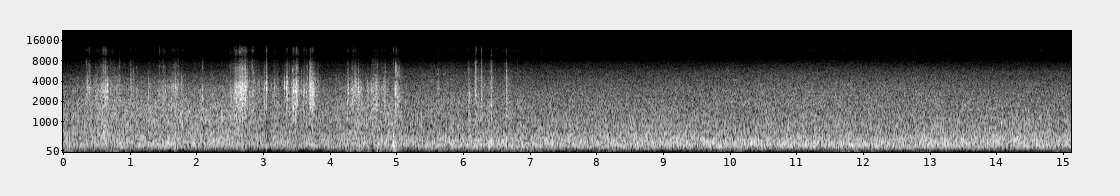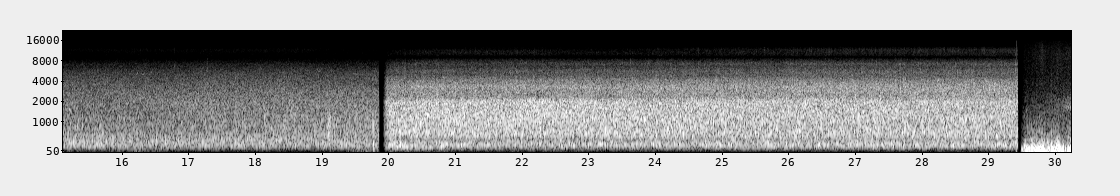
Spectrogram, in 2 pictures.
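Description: Shallow stream running over pebbles and rocks, a steady rush of water with small splashes and trickles in the first few seconds. About twenty seconds in it cuts abruptly to a louder, brighter, steady rushing.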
